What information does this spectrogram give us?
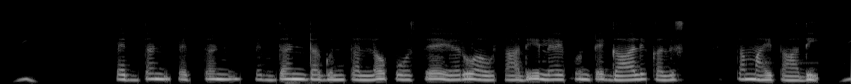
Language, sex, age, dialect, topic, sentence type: Telugu, female, 18-24, Southern, agriculture, statement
